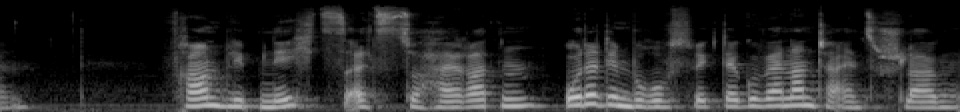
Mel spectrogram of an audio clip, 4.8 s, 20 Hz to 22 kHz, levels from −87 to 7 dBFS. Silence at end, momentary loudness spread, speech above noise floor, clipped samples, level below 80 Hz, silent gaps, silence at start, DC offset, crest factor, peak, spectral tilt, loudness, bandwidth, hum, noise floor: 0 s; 8 LU; 33 dB; under 0.1%; -66 dBFS; none; 0 s; under 0.1%; 16 dB; -10 dBFS; -5 dB/octave; -27 LUFS; 16.5 kHz; none; -59 dBFS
